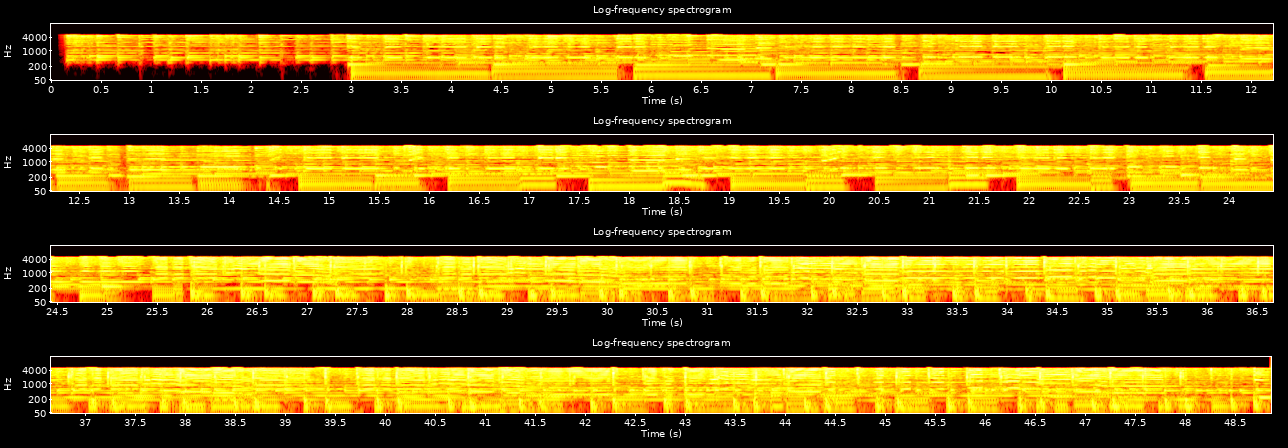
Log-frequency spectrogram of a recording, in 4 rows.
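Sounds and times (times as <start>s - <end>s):
Afro-Andean Christmas music: 0.1s - 48.8s.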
